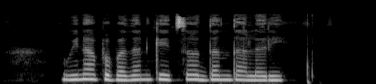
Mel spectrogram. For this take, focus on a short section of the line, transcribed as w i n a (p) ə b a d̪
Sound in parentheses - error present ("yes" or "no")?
no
